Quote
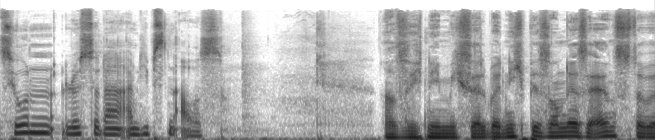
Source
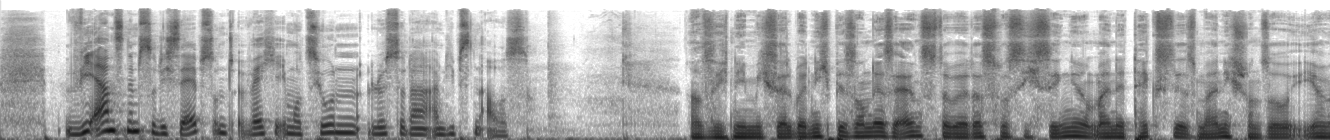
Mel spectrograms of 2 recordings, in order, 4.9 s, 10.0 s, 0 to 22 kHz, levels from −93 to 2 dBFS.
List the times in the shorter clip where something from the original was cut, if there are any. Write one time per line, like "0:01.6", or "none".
none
